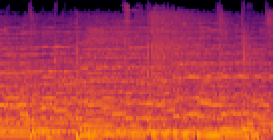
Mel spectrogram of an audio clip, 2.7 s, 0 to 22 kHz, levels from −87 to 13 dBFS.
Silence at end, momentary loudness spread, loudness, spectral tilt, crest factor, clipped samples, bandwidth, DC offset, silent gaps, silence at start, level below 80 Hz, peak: 0 s; 1 LU; -14 LUFS; -4.5 dB/octave; 12 dB; under 0.1%; 20 kHz; under 0.1%; none; 0 s; -26 dBFS; 0 dBFS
